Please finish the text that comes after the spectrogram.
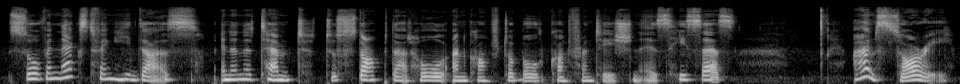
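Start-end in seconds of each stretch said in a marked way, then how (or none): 8.5-9.3 imitated irritated voice. Explaining a couple's conflict, quoting the man's apology as mimicking an irritated apology. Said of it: "in pretty much that irritated voice".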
